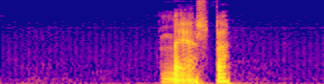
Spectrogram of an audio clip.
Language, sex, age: Swedish, male, 39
